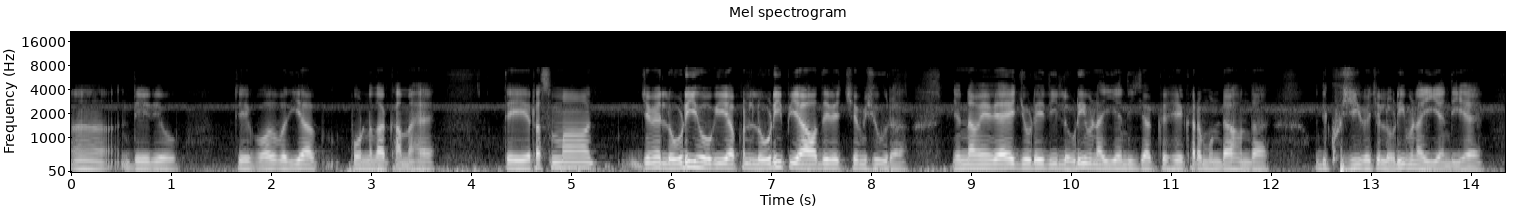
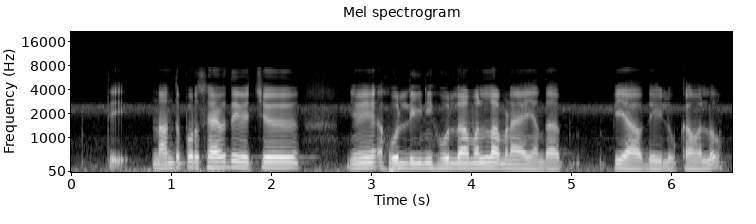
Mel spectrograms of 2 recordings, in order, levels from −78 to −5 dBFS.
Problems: none marked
